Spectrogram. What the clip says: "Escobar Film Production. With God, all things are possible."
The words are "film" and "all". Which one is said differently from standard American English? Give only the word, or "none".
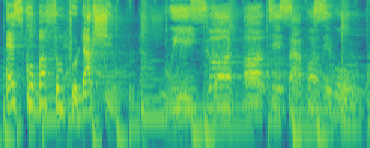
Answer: film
